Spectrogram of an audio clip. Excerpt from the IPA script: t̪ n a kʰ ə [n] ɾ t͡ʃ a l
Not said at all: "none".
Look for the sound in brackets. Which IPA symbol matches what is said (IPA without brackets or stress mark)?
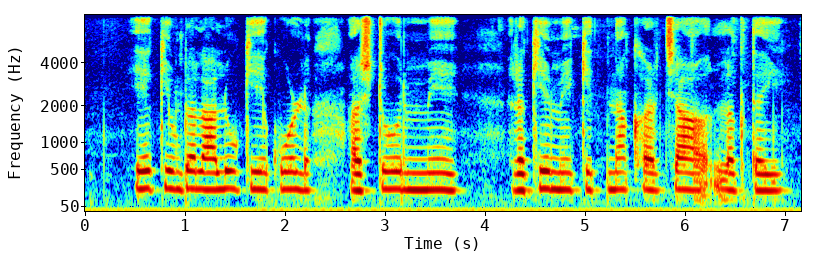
none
